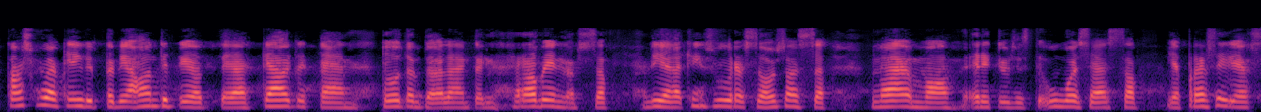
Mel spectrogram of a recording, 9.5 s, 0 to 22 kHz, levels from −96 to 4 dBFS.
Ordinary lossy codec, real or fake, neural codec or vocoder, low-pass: none; fake; codec, 16 kHz, 1 kbps, FreqCodec, larger model; none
